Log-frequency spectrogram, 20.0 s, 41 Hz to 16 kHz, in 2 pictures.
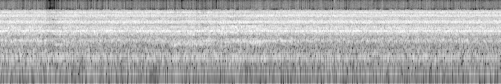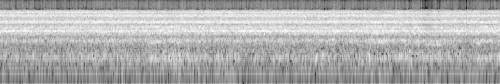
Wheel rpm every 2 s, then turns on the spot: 230, 230, 220, 240, 230, 230, 230, 230, 230, 220.
none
